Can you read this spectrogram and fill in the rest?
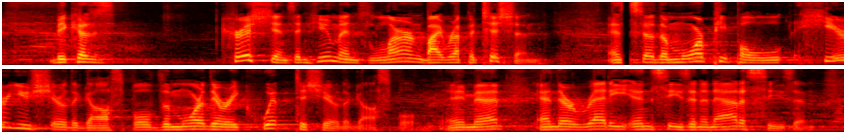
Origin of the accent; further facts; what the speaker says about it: Newport News, Virginia, United States; I grew up in Newport News, Virginia, where you could throw a rock and hit three churches by accident. There's a church everywhere in Virginia.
